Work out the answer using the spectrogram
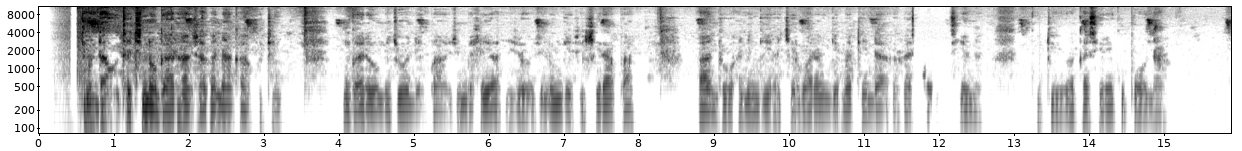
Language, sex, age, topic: Ndau, female, 50+, health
